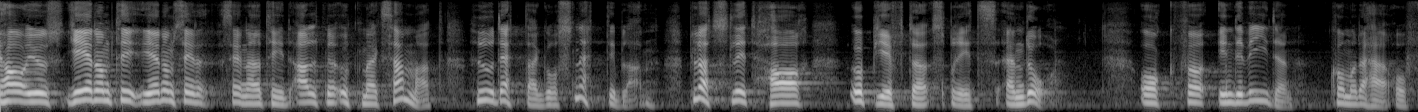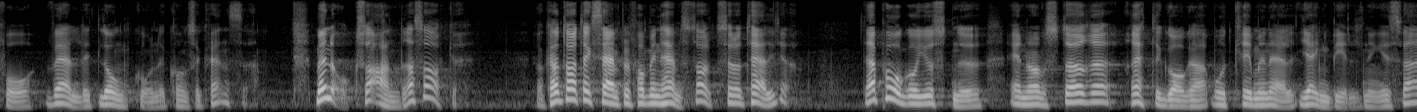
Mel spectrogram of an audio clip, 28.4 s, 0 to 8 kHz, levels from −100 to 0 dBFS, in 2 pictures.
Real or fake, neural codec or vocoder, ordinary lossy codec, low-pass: real; none; none; none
